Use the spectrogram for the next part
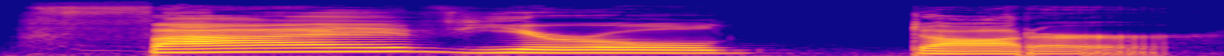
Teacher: So now daughter is the keyword. 5 is the secondary stress.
